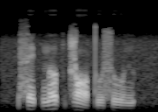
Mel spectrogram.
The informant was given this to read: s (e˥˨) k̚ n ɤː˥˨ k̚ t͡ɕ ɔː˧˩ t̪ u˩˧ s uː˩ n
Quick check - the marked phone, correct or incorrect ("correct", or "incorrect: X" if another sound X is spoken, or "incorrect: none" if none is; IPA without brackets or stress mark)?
incorrect: e˧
